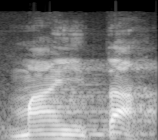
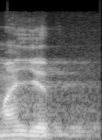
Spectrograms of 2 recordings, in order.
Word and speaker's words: maitah: disebut mayit, disebut maitah, jangan mayit, maita, bangkai lah.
